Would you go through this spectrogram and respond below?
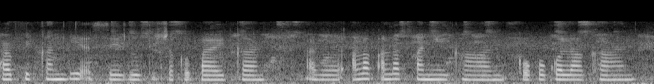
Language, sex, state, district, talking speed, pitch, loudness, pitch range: Nagamese, female, Nagaland, Dimapur, 120 wpm, 225 Hz, -16 LUFS, 220-245 Hz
